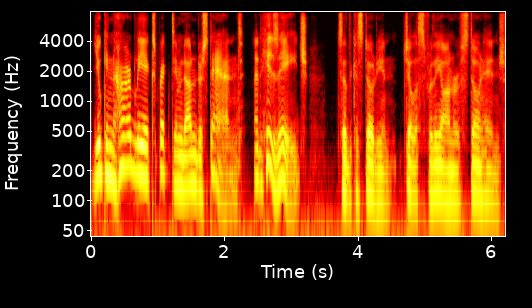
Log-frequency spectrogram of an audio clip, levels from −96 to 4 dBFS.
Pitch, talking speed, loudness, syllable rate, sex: 130 Hz, 175 wpm, -19 LUFS, 5.6 syllables/s, male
